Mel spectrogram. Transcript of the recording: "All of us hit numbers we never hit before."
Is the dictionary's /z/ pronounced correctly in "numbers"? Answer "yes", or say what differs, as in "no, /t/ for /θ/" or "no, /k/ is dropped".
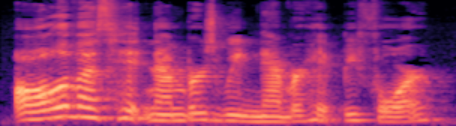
yes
